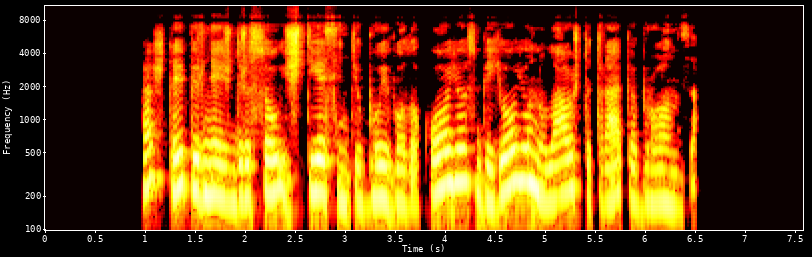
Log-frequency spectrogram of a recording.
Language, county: Lithuanian, Klaipėda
